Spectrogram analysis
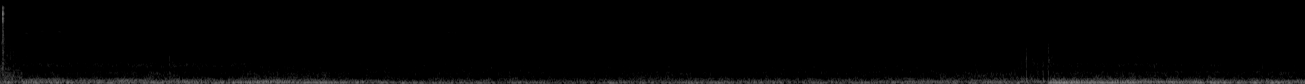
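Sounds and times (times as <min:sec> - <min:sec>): low rumble: 0:10.3 - 0:13.0.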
